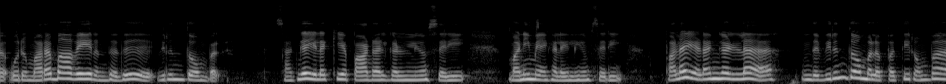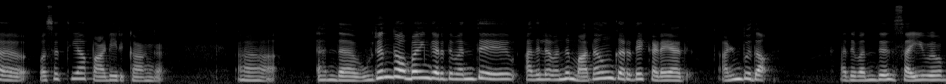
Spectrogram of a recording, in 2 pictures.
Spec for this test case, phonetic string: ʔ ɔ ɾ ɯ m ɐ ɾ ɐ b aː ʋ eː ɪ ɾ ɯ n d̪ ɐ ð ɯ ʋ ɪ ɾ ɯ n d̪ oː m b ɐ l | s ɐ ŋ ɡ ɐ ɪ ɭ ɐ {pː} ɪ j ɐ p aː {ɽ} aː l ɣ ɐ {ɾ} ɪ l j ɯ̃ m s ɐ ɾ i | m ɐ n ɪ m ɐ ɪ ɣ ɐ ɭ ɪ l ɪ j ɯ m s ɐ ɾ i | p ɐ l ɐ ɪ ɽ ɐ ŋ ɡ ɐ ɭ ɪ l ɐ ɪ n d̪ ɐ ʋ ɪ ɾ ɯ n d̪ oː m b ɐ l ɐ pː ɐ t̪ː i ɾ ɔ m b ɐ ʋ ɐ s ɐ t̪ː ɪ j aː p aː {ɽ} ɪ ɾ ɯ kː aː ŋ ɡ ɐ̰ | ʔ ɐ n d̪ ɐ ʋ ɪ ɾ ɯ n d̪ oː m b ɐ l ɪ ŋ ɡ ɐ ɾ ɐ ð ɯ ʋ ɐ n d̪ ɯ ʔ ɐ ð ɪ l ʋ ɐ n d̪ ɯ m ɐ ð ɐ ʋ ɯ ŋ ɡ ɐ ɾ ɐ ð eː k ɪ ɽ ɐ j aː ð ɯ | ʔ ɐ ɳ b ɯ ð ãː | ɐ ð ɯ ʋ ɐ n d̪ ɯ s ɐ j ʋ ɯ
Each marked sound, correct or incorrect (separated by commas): incorrect, correct, incorrect, correct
